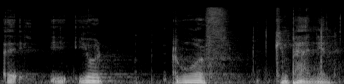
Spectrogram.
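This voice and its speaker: A man playing a courteous, curious elf prince in an intimate ASMR fantasy roleplay, speaking softly and formally with some hesitation, close to the mic. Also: rumbling low, slow pace. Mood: pleased, shy. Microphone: close-up microphone. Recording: roomy long reverb, background hiss.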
